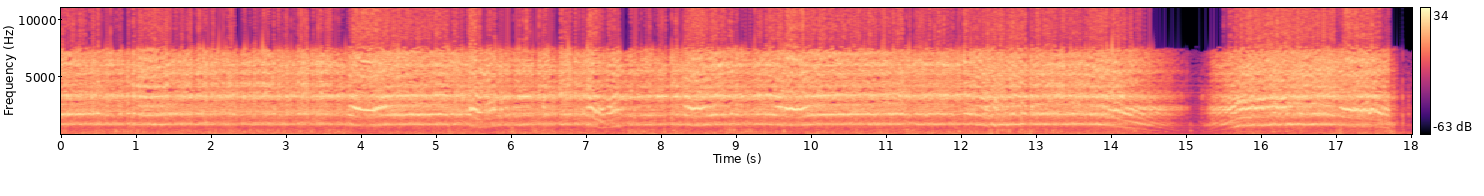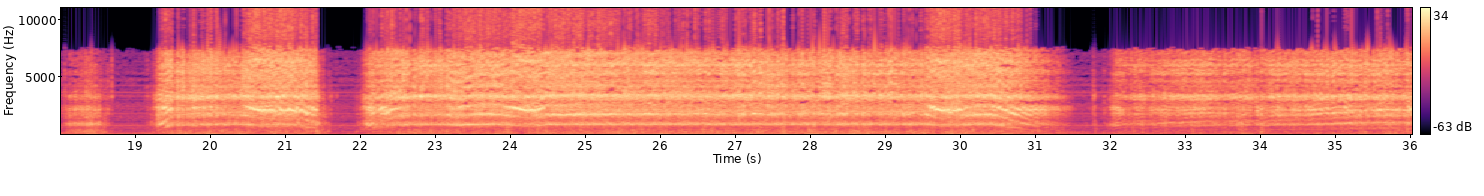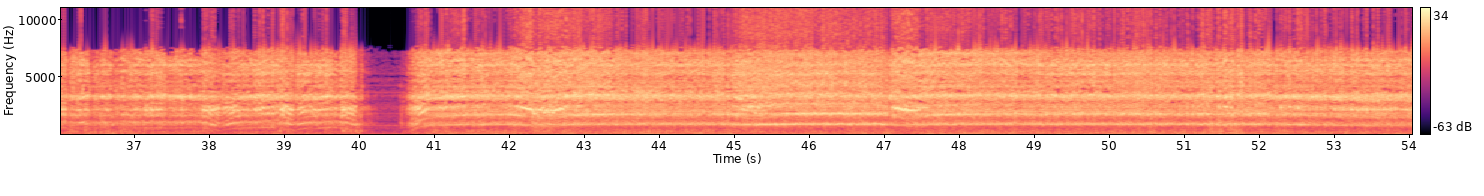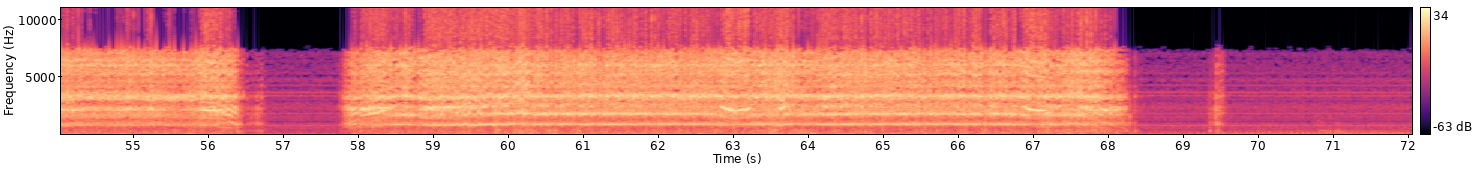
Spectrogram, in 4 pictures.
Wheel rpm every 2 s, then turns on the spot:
230, 240, 220, 200, 220, 230, 220, 70, 170, 50, 160, 160, 220, 230, 230, 80, 70, 120, 140, 120, 110, 220, 230, 220, 230, 230, 220, 190, 50, 170, 230, 220, 230, 210, 20, 0.
56-58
